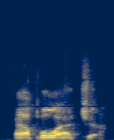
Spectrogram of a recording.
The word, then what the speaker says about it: Appalachia: It's like, I'm going to throw an apple at you. Appalachia. That's how you say it.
